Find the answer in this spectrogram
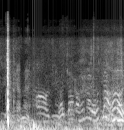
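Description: One sharp lash of a rope whip (chicote) striking the back of a kneeling man, right at the start, one of the ritual 'soba' lashes given to a first-time bull herder. Voices talk around it.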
